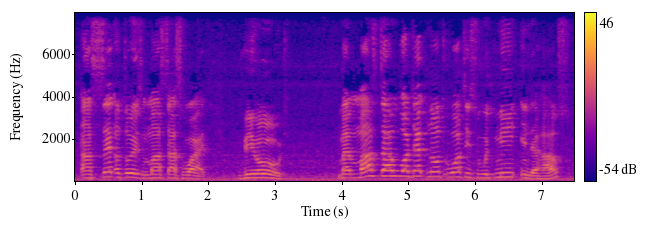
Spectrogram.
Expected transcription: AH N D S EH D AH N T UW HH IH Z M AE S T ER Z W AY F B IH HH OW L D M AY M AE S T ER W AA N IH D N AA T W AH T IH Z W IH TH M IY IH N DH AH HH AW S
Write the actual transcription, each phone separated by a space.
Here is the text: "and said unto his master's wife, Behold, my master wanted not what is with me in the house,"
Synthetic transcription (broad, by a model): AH N S EH D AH N T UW HH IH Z M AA S T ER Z W AY F B IH HH OW L D M AY M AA S T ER W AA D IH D N AA T W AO T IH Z W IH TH M IY IH N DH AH HH AW S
